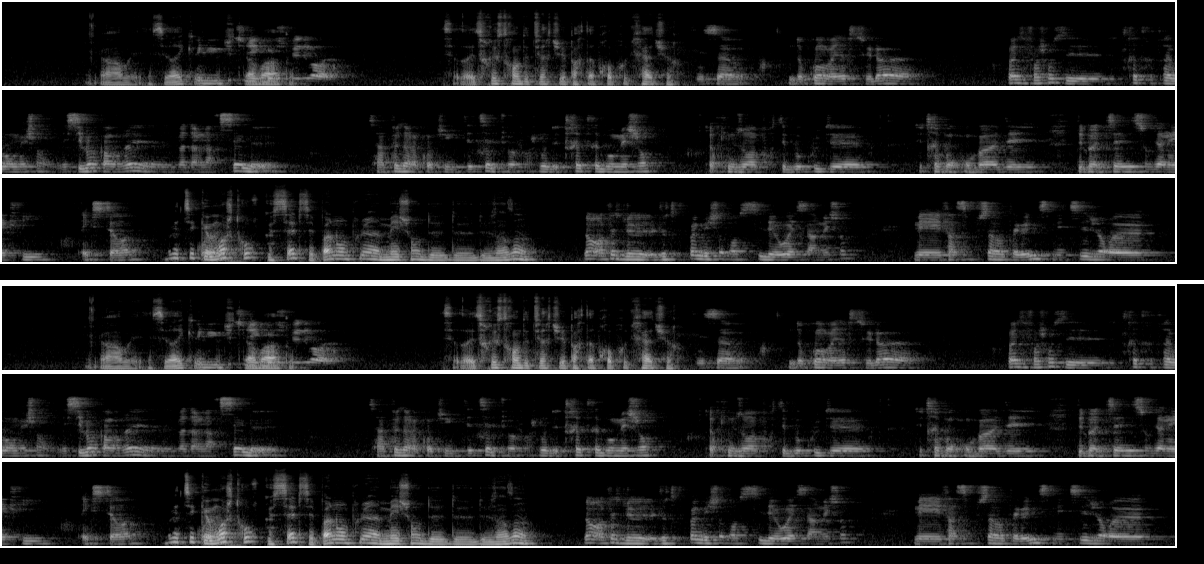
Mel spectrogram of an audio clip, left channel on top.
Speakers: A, on the right (about 85°); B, on the left (about 35°).
A: Ah ouais, c'est vrai que
B: Celui, qui-
A: tu te
B: celui
A: fais avoir
B: avec les cheveux
A: à toi.
B: noirs, là.
A: Ça doit être frustrant de te faire tuer par ta propre créature.
B: C'est ça, ouais. Donc, ouais, on va dire que ceux-là... euh, Ouais, c'est- franchement, c'est de très, très, très bons méchants. Les cyborgs, en vrai, euh, bah, dans l'arcel euh, c'est un peu dans la continuité de celle, tu vois, franchement, de très très bons méchants, alors qu'ils nous ont apporté beaucoup de, de très bons combats, des, des bonnes scènes, ils sont bien écrits, etc.
A: Ouais, tu
B: Donc,
A: sais que
B: ouais.
A: moi, je trouve que Cell, c'est pas non plus un méchant de, de, de zinzin. hein.
B: Non, en fait, je le, je le trouve pas méchant dans le style, euh, ouais, c'est un méchant, mais enfin, c'est plus un antagoniste, mais tu sais, genre, euh,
